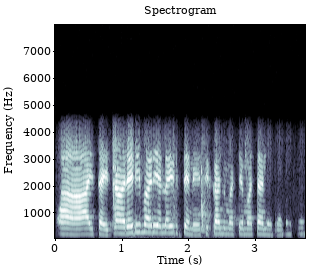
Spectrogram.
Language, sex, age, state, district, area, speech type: Kannada, female, 18-30, Karnataka, Chitradurga, rural, conversation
